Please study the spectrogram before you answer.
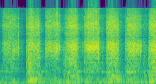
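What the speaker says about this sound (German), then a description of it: "säge ich das jetzt ab" A handsaw cuts through a pork loin and belly in about seven quick, even back-and-forth rasping strokes, loud and close, with no talking.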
